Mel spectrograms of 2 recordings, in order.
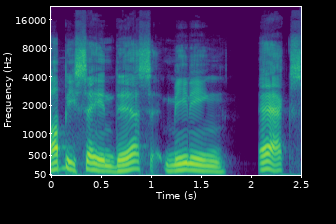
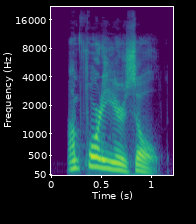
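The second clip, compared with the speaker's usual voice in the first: ordinary delivery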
